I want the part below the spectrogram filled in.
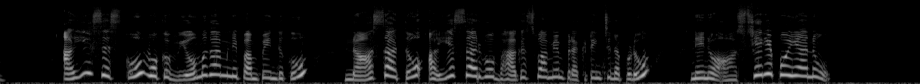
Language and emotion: Telugu, surprised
